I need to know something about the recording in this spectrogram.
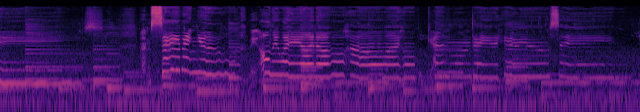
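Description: Acoustic guitar strummed and picked in a slow, gentle chord pattern. A voice sings a few held, wordless notes in the middle.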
